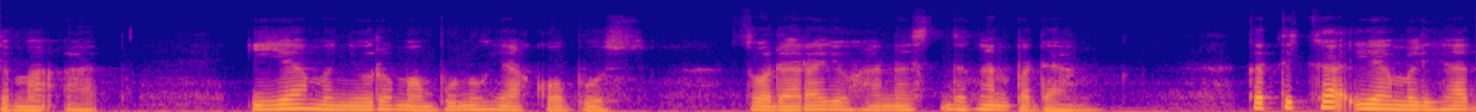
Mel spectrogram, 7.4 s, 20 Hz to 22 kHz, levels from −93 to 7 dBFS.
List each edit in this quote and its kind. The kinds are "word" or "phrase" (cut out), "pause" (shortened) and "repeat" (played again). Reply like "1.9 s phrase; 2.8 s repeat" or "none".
none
